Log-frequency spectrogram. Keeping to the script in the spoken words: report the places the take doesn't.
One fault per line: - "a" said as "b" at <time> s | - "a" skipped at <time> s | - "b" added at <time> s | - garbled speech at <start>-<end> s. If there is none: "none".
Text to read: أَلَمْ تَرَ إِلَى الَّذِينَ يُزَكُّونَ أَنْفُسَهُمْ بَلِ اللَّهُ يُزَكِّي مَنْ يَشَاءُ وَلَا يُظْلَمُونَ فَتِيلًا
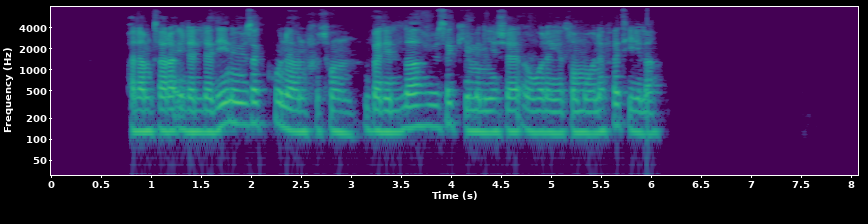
none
